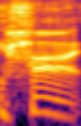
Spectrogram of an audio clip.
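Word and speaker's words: 刃: Just say ha. It's Japanese way to say blade. That's the Japanese way to say blade is ha.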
